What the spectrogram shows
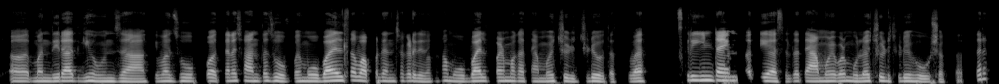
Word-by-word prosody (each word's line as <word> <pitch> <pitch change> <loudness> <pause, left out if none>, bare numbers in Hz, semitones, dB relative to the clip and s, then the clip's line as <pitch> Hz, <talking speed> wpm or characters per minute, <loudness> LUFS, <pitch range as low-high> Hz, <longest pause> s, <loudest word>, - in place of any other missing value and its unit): अ, 150 -1 0
मंदिरात 155 +2 +2
घेऊन 150 -1 +1
जा 135 -2 +1
किंवा 155 +2 -2
झोप 155 +2 -4
त्यांना 165 +2 0
शांत 165 0 0
झोप 150 -4 -1
मोबाईलचा 165 +5 +4
वापर 170 -3 +1
त्यांच्याकडे 160 0 -3
देऊ 140 -2 -2
नका, 145 +6 -6
मोबाईल 155 +3 +2
पण 165 0 0
बघा, 155 -2 -1
त्यामुळे 140 +1 -2
चिडचिडी 145 +1 -2
होतात 130 -4 -1
किंवा 140 +5 -1 0.4
स्क्रीन 195 0 +3
टाईम 180 -1 +6
अती 165 - -3
असेल, 145 -2 0
तर - - -1
त्यामुळे 150 +1 +2
पण 160 +1 +1
मुलं 150 +1 +2
चिडचिडी 155 -2 -1
होऊ 130 -2 0
शकतात 120 +1 -10 0.2
तर 235 - -1
155 Hz, 200 wpm, -24 LUFS, 145-165 Hz, 0.4 s, टाईम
